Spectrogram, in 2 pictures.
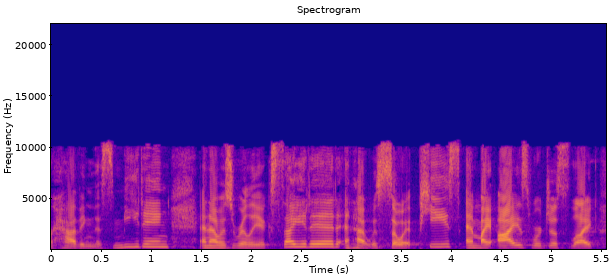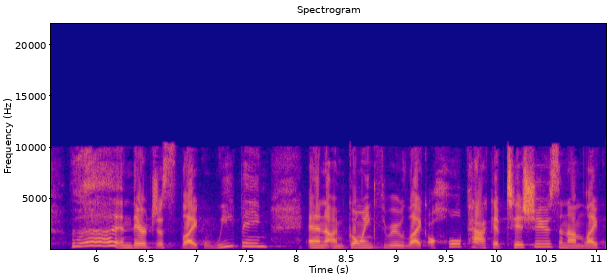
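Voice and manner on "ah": mock overwhelmed cry. Describing her weeping eyes.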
